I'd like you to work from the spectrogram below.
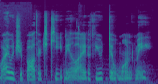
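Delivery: muttered under breath. In a role-play scene, a character mutters under her breath. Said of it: "she kind of mutters under her breath".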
